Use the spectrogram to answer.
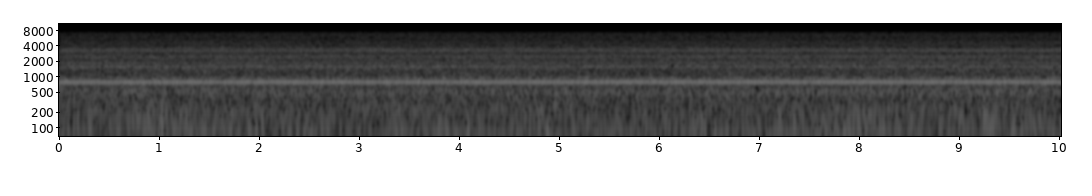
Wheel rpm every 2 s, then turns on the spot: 0, 0, 0, 0, 0.
none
